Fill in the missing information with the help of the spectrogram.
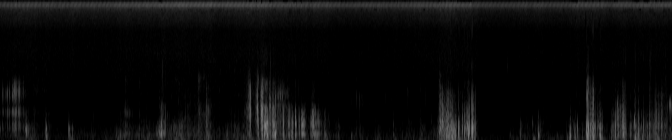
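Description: Irregular gurgles and low rumbling bursts of an active stomach, typical of ordinary digestion after a meal.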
